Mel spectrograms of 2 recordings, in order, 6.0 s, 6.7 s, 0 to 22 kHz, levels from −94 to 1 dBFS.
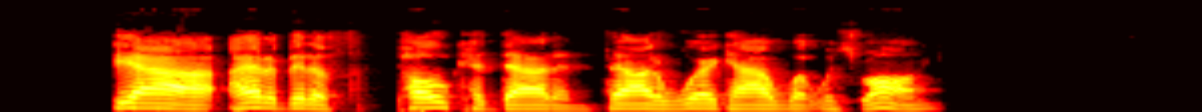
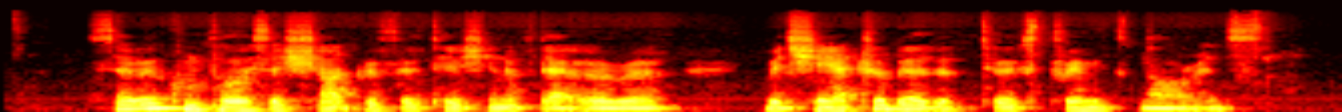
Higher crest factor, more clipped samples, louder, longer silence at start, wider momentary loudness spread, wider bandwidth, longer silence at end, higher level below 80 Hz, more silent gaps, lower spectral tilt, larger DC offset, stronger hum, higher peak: about the same, 18 dB vs 14 dB; neither; about the same, -18 LUFS vs -16 LUFS; about the same, 0.55 s vs 0.5 s; about the same, 10 LU vs 8 LU; second, 7.2 kHz vs 12 kHz; first, 1.4 s vs 0.4 s; second, -70 dBFS vs -46 dBFS; neither; second, -5.5 dB/octave vs -7 dB/octave; neither; neither; about the same, -2 dBFS vs -2 dBFS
